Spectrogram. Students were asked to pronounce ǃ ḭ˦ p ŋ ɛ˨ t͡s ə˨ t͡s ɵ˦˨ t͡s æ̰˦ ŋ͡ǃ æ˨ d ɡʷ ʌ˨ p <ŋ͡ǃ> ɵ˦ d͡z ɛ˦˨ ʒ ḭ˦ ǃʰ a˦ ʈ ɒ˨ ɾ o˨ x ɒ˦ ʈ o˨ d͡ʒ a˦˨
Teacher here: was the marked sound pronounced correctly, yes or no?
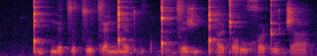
no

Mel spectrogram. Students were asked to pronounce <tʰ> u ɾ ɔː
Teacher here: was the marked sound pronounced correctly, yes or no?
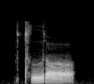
yes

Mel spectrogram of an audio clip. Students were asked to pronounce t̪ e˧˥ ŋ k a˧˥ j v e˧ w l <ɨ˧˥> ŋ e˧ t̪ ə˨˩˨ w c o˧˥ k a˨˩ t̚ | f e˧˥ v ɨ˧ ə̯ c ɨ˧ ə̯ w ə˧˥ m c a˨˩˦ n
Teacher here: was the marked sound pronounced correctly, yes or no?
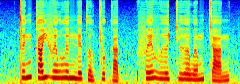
no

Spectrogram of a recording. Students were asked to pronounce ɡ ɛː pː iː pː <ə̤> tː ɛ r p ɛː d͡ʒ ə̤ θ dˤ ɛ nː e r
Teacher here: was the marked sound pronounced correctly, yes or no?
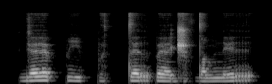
yes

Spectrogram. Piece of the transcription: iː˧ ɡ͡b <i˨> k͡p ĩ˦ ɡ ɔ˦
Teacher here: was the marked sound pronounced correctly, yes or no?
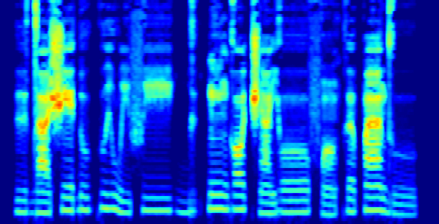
no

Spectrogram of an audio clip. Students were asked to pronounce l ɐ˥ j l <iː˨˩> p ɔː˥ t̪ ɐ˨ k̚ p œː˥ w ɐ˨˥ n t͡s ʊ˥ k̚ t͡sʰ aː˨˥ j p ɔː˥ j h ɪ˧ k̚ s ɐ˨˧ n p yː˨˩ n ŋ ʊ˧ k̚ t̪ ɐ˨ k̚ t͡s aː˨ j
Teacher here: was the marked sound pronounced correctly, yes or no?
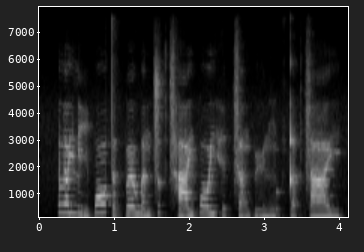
yes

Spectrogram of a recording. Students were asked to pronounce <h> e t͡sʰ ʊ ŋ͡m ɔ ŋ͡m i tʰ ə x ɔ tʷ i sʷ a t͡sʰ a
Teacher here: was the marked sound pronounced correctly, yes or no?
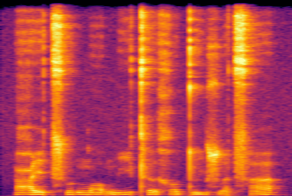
no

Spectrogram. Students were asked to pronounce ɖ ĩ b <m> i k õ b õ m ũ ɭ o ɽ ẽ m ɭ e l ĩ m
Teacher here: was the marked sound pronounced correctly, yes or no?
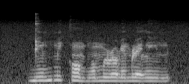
yes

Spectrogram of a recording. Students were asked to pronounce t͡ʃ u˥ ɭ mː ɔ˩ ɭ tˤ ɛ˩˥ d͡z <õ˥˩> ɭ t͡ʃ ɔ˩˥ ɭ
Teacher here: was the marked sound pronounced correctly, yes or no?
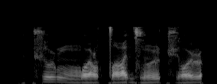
no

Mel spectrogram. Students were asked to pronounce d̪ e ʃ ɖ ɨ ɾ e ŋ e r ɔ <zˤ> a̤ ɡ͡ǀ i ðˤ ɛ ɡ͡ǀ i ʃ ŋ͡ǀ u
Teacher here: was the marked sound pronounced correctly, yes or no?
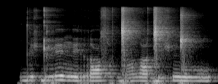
yes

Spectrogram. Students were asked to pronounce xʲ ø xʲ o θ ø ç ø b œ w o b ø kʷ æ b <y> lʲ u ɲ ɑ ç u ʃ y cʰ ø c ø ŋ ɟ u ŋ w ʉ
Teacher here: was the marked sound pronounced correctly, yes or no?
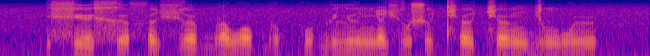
yes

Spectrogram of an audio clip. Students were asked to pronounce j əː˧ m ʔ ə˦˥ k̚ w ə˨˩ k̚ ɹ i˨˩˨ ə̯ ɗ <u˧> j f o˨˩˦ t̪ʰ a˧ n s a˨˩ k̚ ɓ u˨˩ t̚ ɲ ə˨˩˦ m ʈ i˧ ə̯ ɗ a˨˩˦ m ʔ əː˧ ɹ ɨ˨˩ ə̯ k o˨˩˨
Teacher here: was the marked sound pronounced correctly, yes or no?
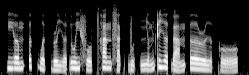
yes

